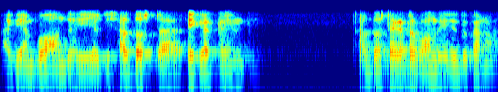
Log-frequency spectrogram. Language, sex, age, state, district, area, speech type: Odia, male, 18-30, Odisha, Puri, urban, conversation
